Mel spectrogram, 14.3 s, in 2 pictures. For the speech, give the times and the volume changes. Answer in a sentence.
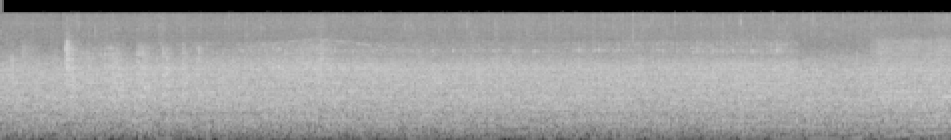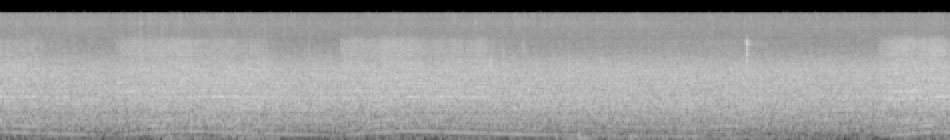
The speech can't be heard in this clip.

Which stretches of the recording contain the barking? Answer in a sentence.
You can't hear the barking here.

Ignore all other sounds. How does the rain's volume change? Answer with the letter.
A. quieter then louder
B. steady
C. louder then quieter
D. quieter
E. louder
B.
